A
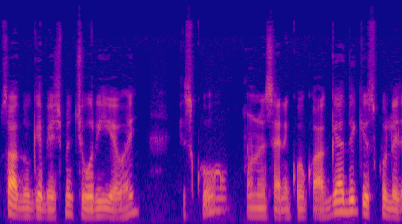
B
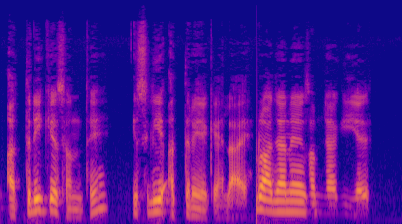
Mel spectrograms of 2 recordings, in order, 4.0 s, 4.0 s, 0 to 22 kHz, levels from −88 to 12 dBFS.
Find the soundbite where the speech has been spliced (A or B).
B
